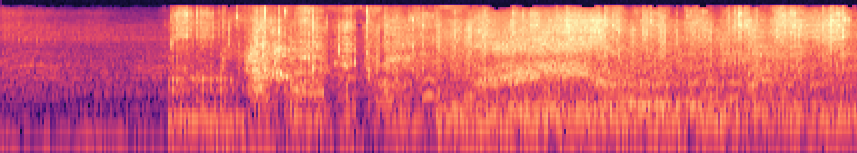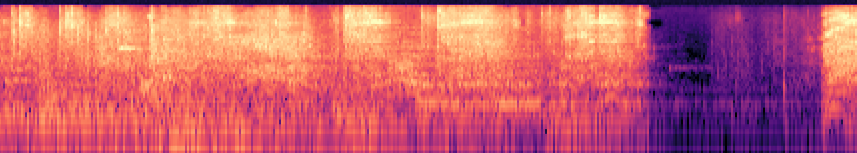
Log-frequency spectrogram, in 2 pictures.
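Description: Horror-action film soundtrack: a loud, tense orchestral score mixed with the growls of infected zombie dogs. It starts fairly quiet, swells loud about a second in, drops suddenly to near quiet about eleven seconds in, and comes back loud just before the end.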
